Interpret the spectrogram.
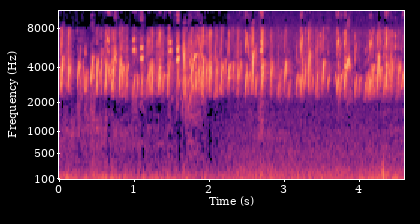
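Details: Songbird-training recording of a goldfinch singing a rapid, high-pitched twittering phrase of liquid chirps and buzzy trills, delivered without pause over a faint low hum.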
